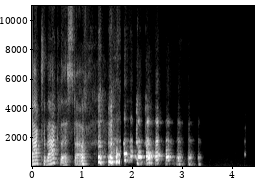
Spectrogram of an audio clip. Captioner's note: both laughing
